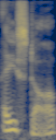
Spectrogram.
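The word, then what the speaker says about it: Sagittarius A*: The one at the centre of our Milky Way, known as Sagittarius A, pronounced A star because astronomers enjoy confusing punctuation, weighs in at about 4 million solar masses, and that's considered modest by cosmic standards.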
